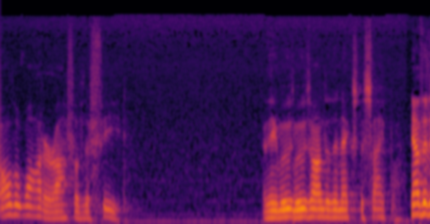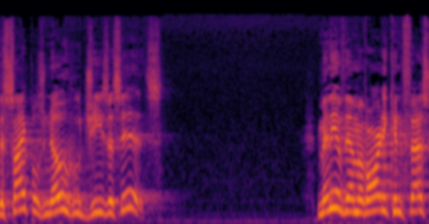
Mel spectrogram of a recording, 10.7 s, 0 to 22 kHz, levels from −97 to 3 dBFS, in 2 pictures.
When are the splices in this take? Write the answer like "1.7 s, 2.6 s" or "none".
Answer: 3.7 s, 5.1 s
